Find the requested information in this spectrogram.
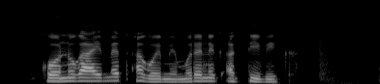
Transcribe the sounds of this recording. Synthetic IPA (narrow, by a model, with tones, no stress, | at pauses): ko˨nʊ˦ka˦jmɛ˦t̪a˦ɣo˨e˨me˨mu˦ɾe˦ne˦ka˨k̚t̪i˦bi˦k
